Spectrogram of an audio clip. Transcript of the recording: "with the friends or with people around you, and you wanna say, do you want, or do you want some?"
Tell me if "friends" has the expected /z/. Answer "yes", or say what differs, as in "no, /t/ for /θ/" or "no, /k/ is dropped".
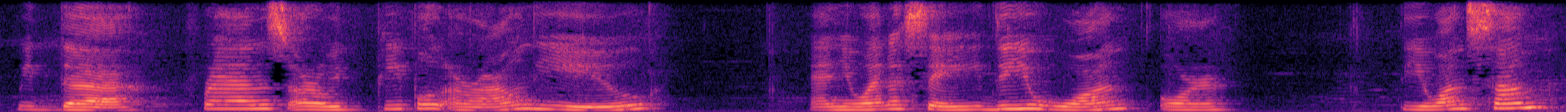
no, /s/ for /z/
